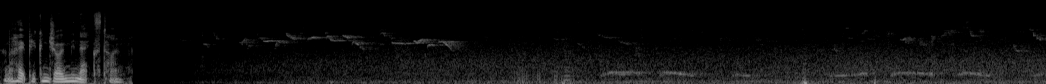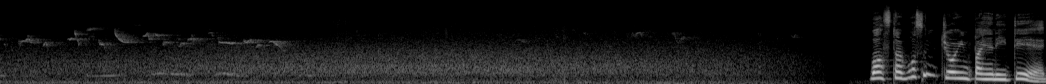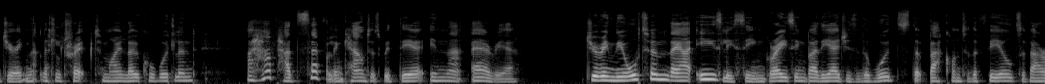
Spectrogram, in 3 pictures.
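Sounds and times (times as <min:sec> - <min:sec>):
speech: 0:00.1 - 0:01.4, 0:19.2 - 0:26.2, 0:26.8 - 0:31.3
woodland birds chirping and twittering: 0:01.6 - 0:18.8
soft rushing woodland background: 0:02.3 - 0:18.8
low repeated hooting or cooing calls: 0:03.1 - 0:17.6.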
